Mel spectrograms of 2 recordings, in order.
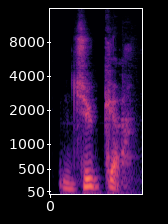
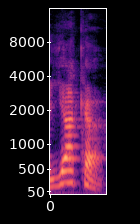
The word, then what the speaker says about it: yucca: Juka. A yuka? A yucca. Oh, a yucca. It's, why is it spelled with a J this time? It's a Y.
